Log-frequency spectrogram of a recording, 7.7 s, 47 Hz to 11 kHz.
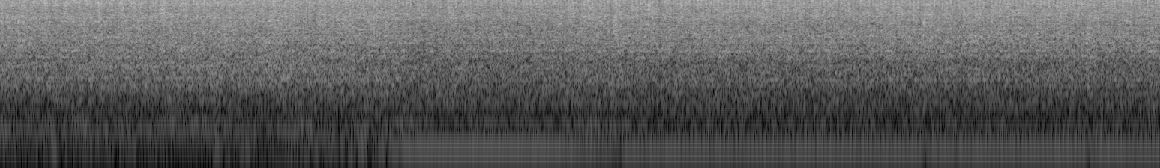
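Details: Ford 8N tractor just reassembled, carburetor fresh out of the box and unadjusted: old four-cylinder settles into a low, steady chug after a rough first few seconds; runs well, though some funny noise at the front.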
